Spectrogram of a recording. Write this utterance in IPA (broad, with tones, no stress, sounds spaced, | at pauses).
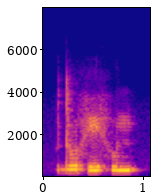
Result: d o˧ h e˩˧ h u˩ n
